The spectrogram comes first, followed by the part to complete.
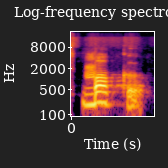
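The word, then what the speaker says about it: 僕: dice ahí Cómo Ajá suena un poquito la u sí no Goku boku Sí suena pero sutilmente otra forma de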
